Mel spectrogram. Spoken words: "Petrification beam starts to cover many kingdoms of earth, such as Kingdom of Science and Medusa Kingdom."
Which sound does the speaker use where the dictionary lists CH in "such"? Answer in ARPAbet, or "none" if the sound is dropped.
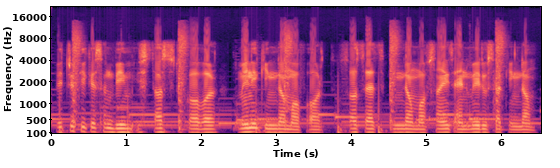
S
